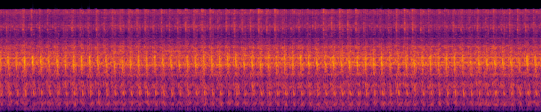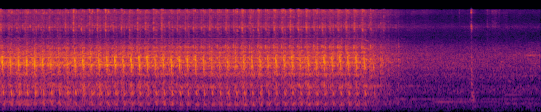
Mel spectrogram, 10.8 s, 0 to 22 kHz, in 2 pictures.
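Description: Bernette Sew & Go 1 sewing machine running steadily with rapid, even stitching, sewing a zigzag picot edge at a short stitch length. It stops suddenly about nine seconds in.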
